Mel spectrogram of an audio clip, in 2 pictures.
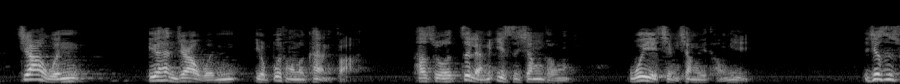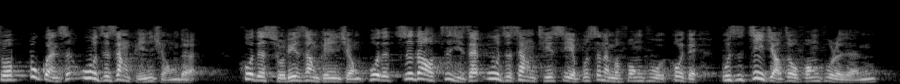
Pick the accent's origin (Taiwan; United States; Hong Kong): Hong Kong; 我是来自香港的女强盗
